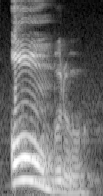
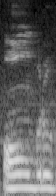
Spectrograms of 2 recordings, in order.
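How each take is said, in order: First: Ombro with a loud, heavy first syllable OM; Ombro, OM hit hard, then falling; stress on OM. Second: Said in the usual way. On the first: Shown as a demonstration. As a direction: punch the start of Ombro. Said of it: "O on é o mais forte". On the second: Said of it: "tudo certo".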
